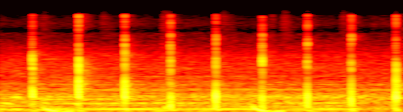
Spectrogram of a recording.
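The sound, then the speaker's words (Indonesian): Nine quick hand claps in a steady, even rhythm as part of a call-and-response cheer for a storytelling program, each a sharp crisp smack, over a faint low background hum with no talking. “Kalau saya bilang mau cerita, hmm, pendengar di rumah bilang mau cerita, ya dengerin aja, tepuk tangan, oke?”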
